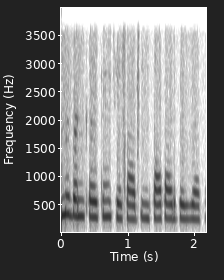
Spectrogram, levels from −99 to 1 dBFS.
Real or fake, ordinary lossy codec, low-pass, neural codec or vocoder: real; none; 3.6 kHz; none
